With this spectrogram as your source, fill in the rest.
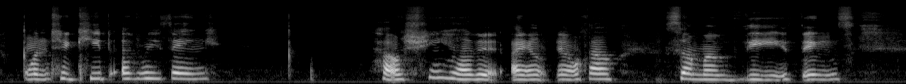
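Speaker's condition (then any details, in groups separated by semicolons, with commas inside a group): Cerebral palsy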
